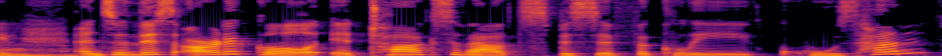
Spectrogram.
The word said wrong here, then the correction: 괴산: 아 괴산.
